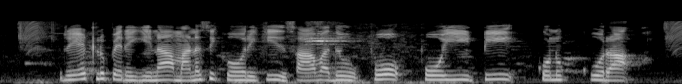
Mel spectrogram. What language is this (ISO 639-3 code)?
tel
